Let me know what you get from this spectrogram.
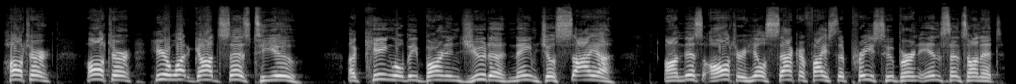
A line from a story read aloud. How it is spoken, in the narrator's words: The young prophet yelled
